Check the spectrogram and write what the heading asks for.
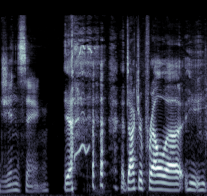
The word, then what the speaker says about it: ginseng: treat referred to as jin sung ginsong it's so funny i think somebody somebody mispronouncing ginseng yeah dr prell uh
